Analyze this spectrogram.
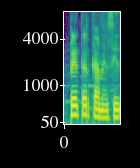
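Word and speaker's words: Peter Camenzind: Esta novela que se llama Peter Kamensid, y lo pronuncio así porque es alemán el nombre, ¿no?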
